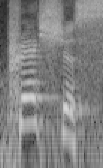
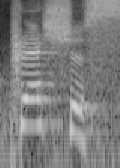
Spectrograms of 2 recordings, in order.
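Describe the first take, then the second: The two takes are said the same way.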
